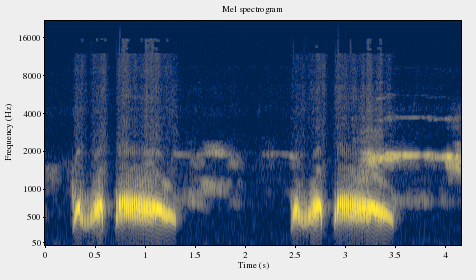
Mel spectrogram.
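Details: Spotted dove used as a lure bird, calling to wild doves. Two clean phrases, each a short wavering double coo followed by a long, low, gently falling coo, with a faint higher whistle after.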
